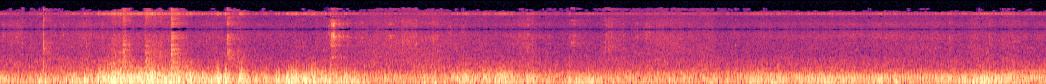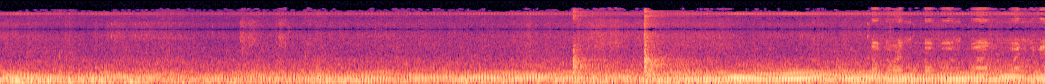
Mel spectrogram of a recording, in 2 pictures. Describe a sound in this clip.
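Wind blows across open water, rumbling against the microphone.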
